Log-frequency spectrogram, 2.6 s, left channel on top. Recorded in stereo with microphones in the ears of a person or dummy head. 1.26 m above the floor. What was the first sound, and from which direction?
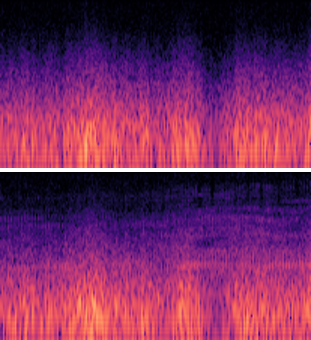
Only background noise.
